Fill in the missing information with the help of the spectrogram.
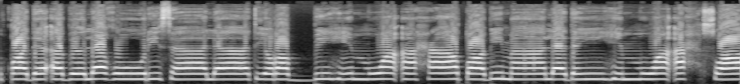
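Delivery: slow, melodic tajweed chanting; Quran recitation. Acted. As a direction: chant each verse slowly, stretching the vowels. Quran recitation beside lesson. (آہستہ، سُریلی تلاوت)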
